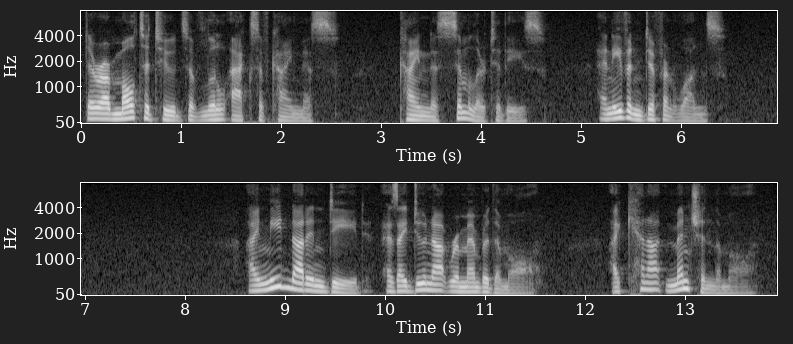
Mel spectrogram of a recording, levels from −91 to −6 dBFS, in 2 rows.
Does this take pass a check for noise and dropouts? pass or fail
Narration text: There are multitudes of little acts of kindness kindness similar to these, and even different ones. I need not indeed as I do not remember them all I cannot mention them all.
pass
